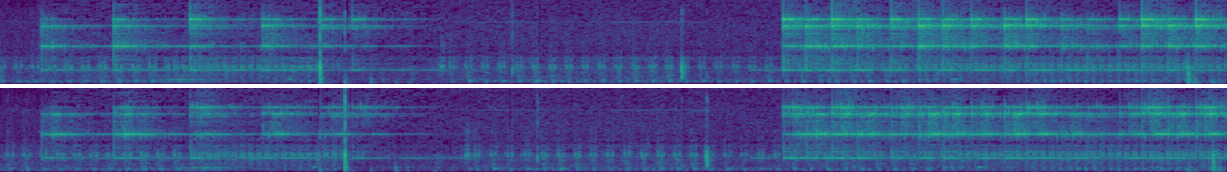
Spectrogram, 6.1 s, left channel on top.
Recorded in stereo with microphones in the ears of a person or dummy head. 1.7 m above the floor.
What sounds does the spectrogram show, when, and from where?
0.2 s a bell: 40° left (ahead or behind), 3.5 m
